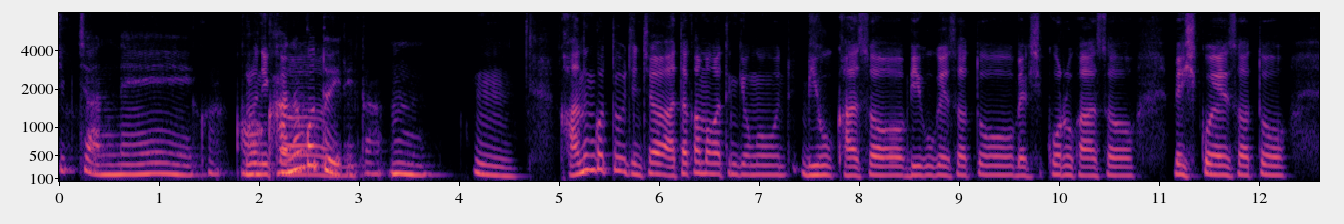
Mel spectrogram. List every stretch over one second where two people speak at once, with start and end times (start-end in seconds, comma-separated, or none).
1.8-3.0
